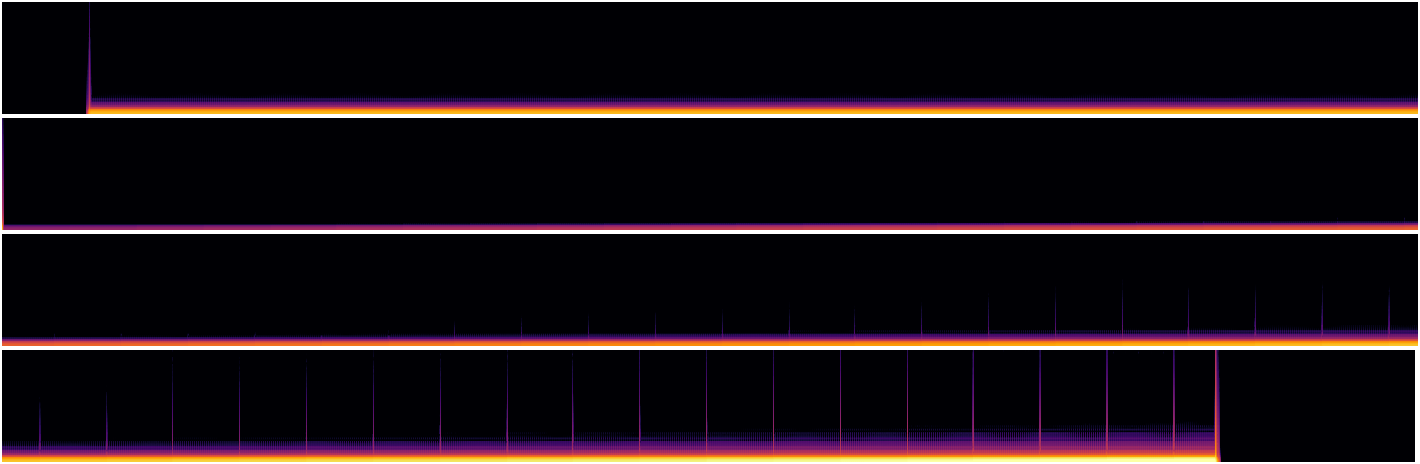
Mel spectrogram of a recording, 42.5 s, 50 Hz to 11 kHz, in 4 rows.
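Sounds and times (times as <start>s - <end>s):
100 Hz test tone at -20 dB: 0.7s - 10.7s, 17.2s - 41.0s.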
